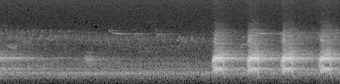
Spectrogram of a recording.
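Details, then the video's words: Four rasping raven caws in a regular series roughly two thirds of a second apart, after a quiet stretch with faint background hiss. "What does a Raven sound like?"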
